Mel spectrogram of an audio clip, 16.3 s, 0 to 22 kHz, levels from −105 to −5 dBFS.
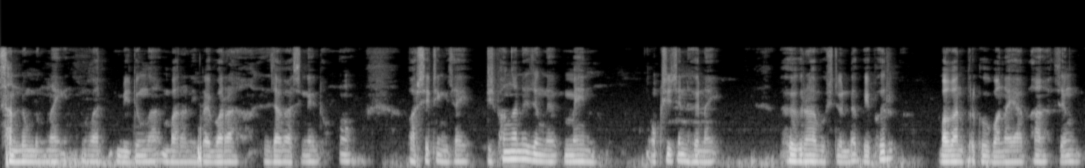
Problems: constant background noise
